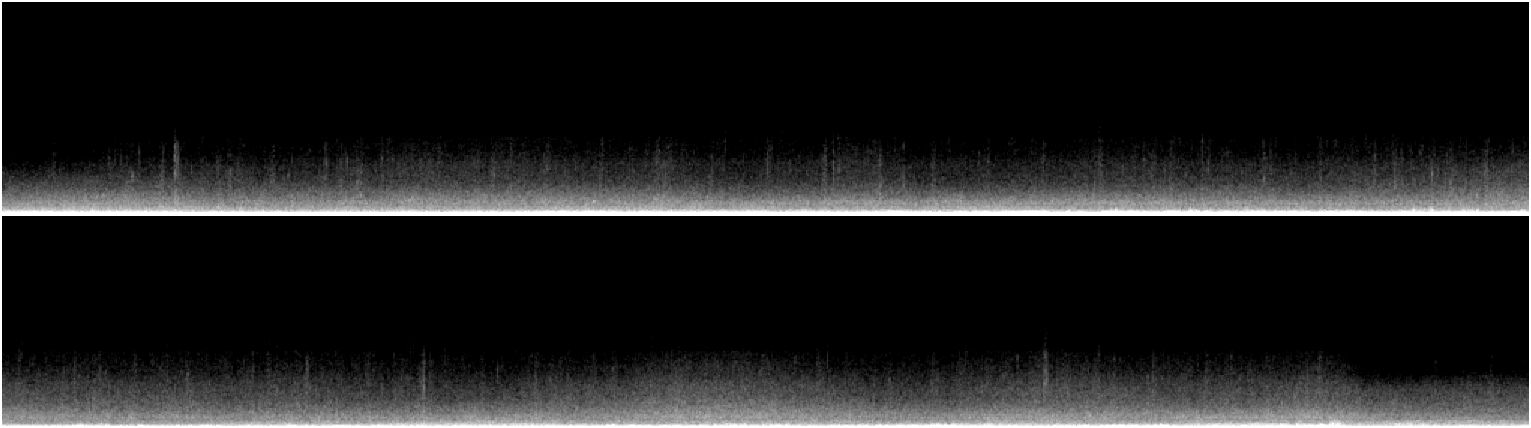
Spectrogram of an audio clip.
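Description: Wind buffeting the microphone in uneven gusts with a low rumble, over the steady wash of sea waves on a rocky lava shore.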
